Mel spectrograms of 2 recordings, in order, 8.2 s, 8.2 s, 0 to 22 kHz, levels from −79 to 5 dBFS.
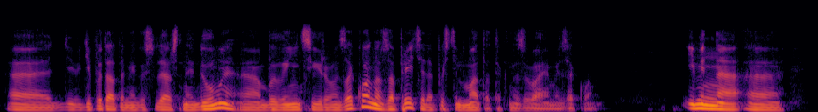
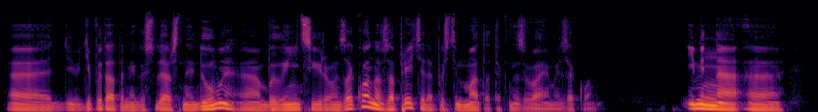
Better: second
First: garbled, watery; slightly; nothing above 7.5 kHz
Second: none

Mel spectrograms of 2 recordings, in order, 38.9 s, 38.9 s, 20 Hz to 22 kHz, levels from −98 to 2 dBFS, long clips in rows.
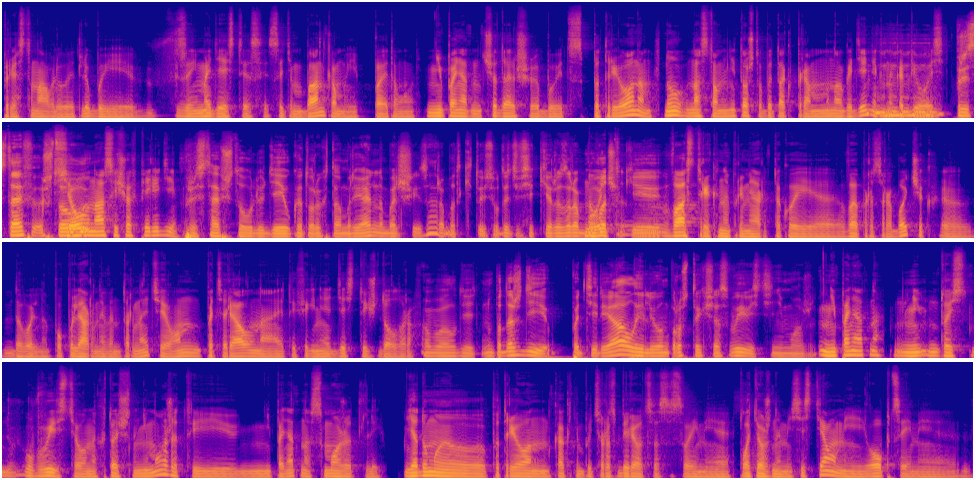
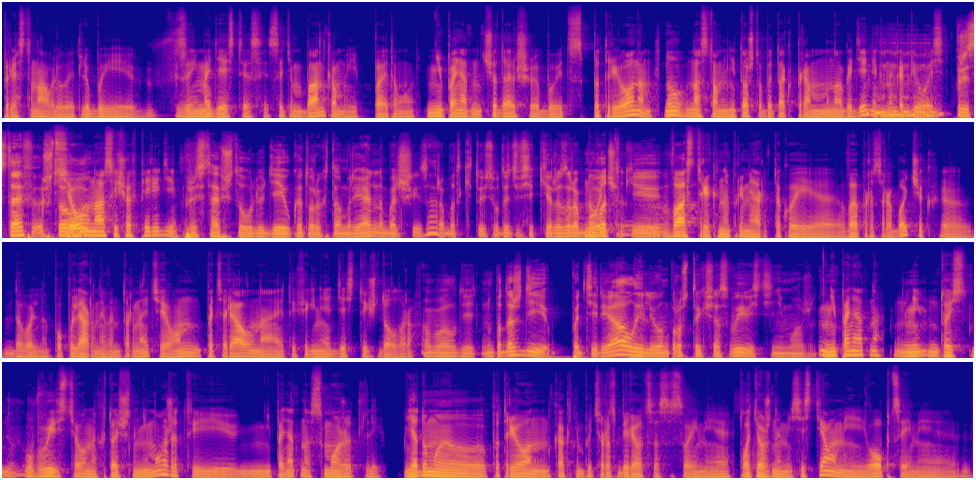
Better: neither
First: none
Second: none

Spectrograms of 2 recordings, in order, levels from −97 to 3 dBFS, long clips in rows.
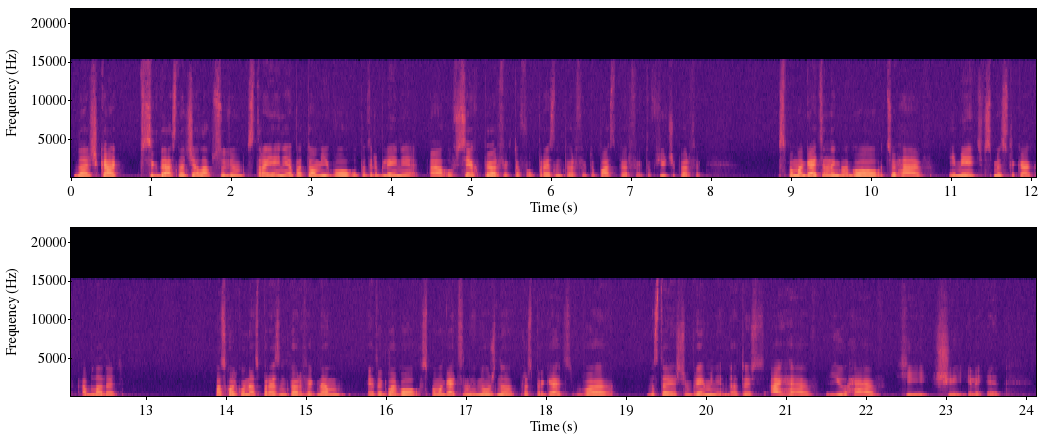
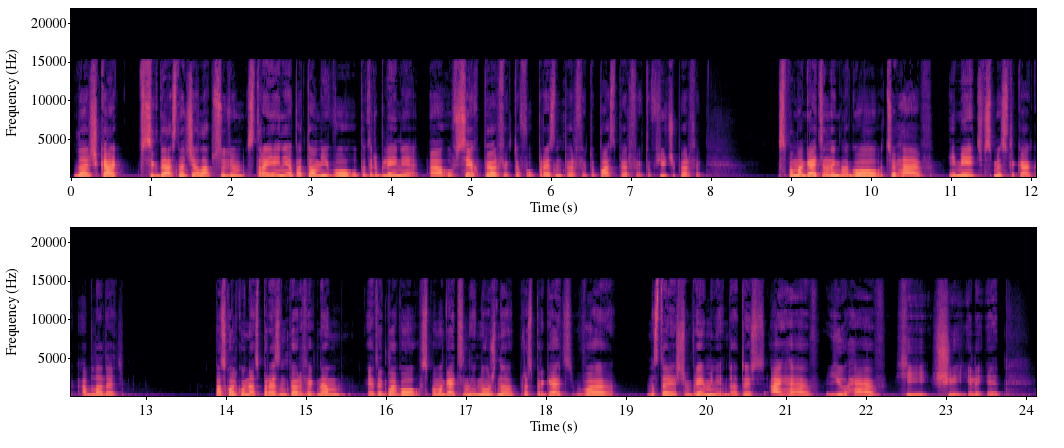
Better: second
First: hiss; faint; throughout; 25 dB below the speech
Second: none

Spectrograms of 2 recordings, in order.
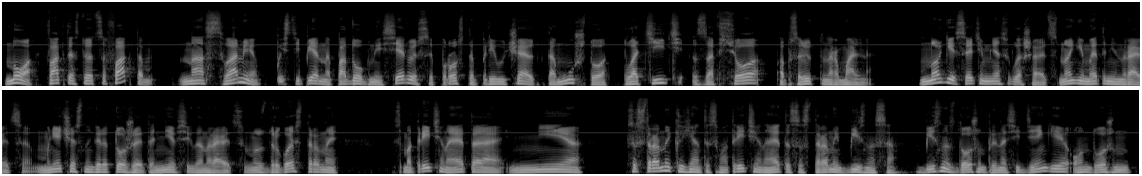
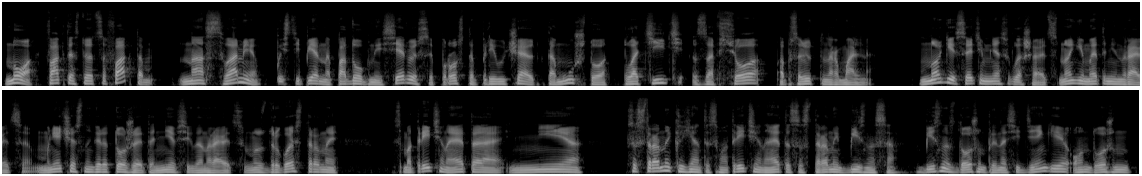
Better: second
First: high-pitched whine; faint; throughout; 2.5 kHz, 30 dB below the speech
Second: none

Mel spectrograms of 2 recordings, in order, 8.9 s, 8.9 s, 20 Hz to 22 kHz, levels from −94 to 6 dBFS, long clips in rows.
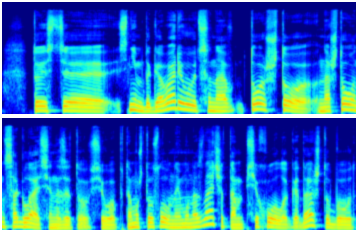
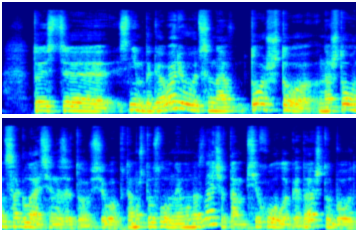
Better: first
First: none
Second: off-mic speech; far // room echo; very slight; dies away in 0.2 s

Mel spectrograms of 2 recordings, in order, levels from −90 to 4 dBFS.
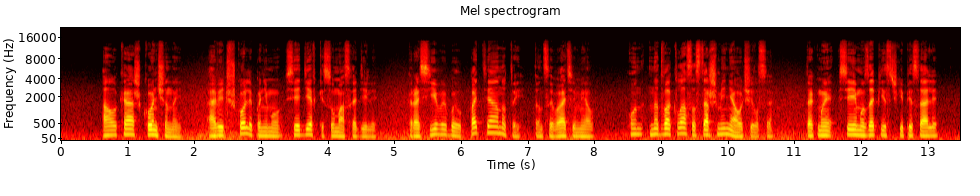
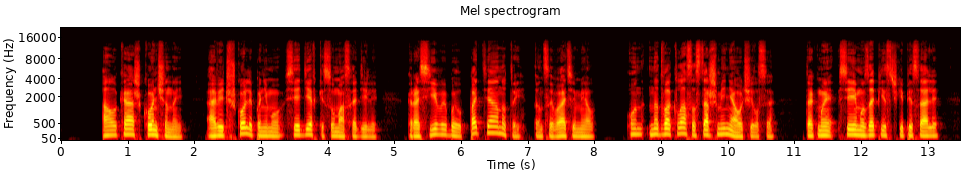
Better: second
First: wind noise on the microphone; occasional gusts; 25 dB below the speech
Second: none

